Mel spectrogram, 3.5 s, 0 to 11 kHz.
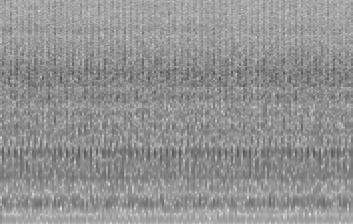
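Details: Citroën C6 with a scrapyard UHZ DT17TED4 diesel, newly installed and car raised: steady idle with a faint regular tick, roughly three a second, over the clatter, subtle knocking in the injection; a sticking injector suspected, unconfirmed.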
